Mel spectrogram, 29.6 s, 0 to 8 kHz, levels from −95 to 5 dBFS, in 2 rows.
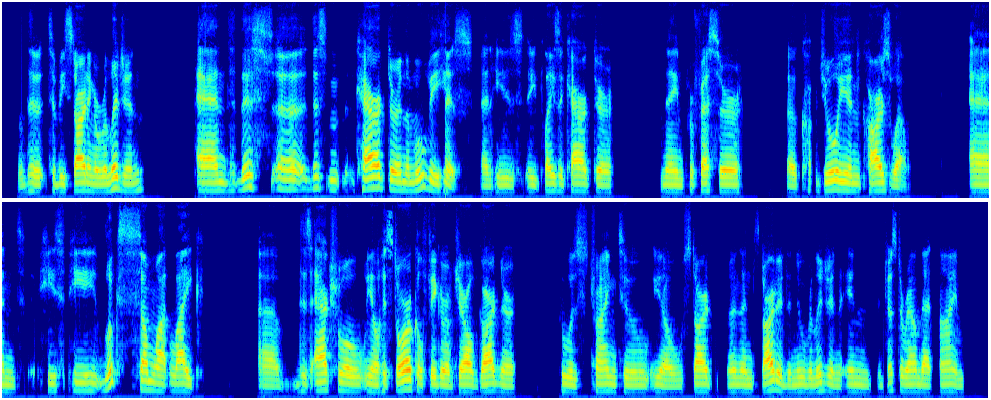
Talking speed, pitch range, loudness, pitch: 120 wpm, 105-125 Hz, -32 LUFS, 110 Hz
